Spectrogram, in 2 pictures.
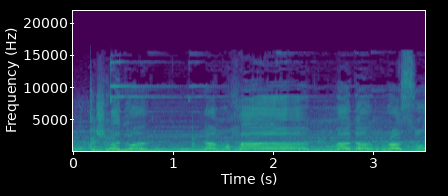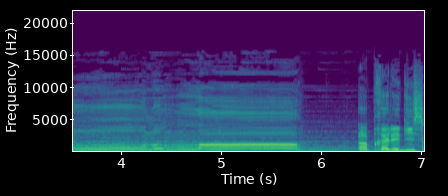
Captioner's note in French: Arabic spoken language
